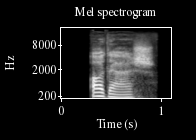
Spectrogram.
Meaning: 1. giving 2. broadcast, transmission
- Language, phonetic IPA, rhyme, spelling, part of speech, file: Hungarian, [ˈɒdaːʃ], -aːʃ, adás, noun, Hu-adás.ogg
